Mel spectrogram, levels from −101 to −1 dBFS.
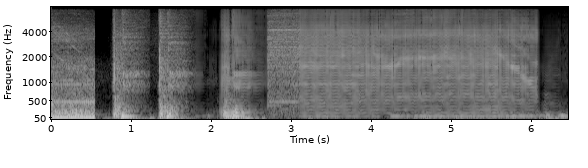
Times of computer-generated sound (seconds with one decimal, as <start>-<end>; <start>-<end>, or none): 1.8-2.7; 3.1-6.5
